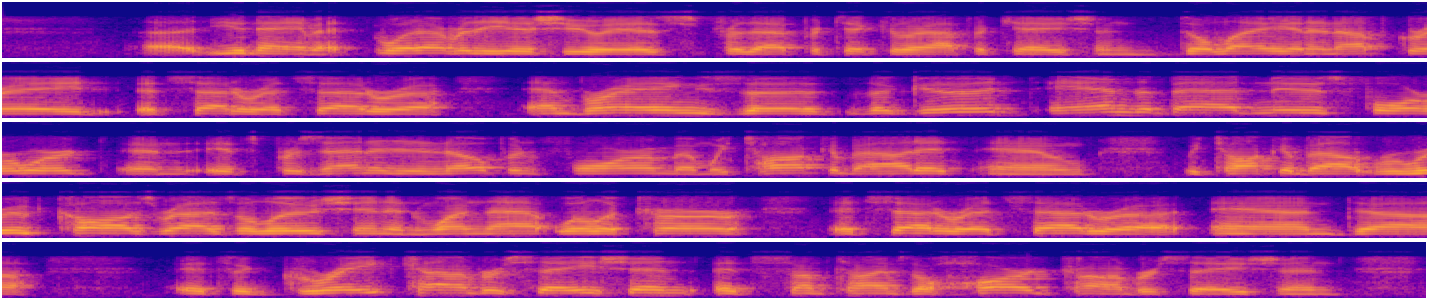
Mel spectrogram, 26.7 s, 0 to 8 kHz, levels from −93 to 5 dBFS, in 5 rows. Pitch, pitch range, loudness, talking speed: 130 Hz, 120-140 Hz, -22 LUFS, 155 wpm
